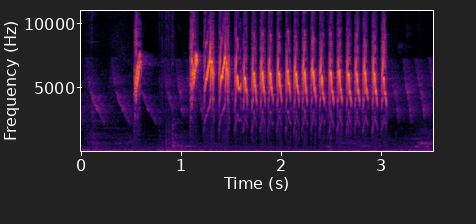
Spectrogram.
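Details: Crested jay calling sharply, used to provoke other birds: a single sharp note, then a rapid even series of about twenty harsh high chips delivered in under two seconds, with faint background chirping.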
